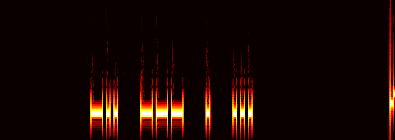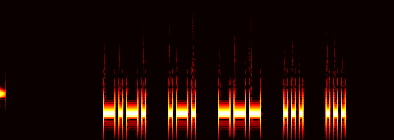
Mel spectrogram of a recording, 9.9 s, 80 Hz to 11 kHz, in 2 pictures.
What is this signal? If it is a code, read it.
Morse code, heard as a keyed tone, about 25 wpm, spaced as for 18 wpm, 700 Hz. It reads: DOES CROSS
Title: 2x Character Spacing - Top 500 Words - 25wpm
